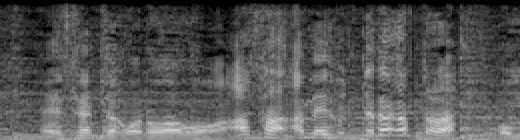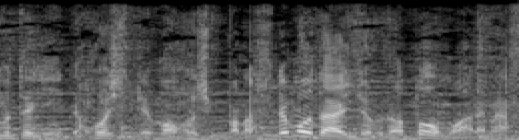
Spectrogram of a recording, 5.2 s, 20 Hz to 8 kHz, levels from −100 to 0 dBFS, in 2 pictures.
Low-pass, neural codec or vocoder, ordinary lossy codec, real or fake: none; codec, 16 kHz, 16 kbps, FreqCodec, larger model; none; fake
